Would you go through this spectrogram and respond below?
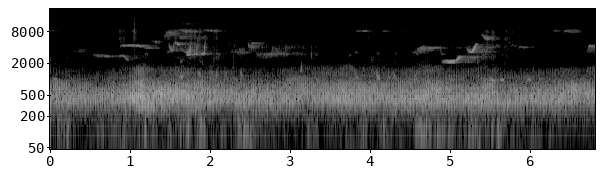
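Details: Many frogs croak together at a spring pond in Estonia, a steady churring mass of sound, while birds sing bright whistled and twittering phrases over the top.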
